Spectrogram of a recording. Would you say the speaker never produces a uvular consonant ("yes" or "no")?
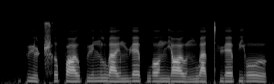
yes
